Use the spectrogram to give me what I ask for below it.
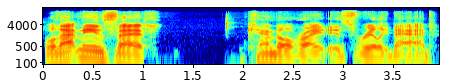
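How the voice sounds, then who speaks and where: A man's voice: on the low side, expressive, takes it slowly, gravelly, fairly bright tone, clear, resonant tone, no echo. Joking male podcast co-host, dry sound. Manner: joking, laughs often, swears. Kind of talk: casual sports chat.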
